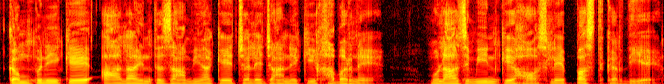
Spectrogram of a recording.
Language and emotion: Urdu, sad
